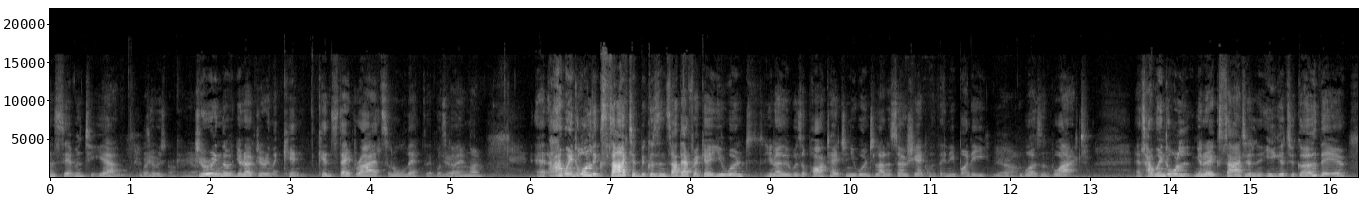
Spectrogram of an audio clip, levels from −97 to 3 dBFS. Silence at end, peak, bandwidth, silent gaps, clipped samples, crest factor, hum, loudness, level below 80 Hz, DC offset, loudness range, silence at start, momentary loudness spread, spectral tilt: 0 s; -4 dBFS; 17 kHz; none; under 0.1%; 28 dB; none; -30 LUFS; -50 dBFS; under 0.1%; 12 LU; 0 s; 17 LU; -4.5 dB/octave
